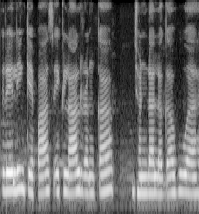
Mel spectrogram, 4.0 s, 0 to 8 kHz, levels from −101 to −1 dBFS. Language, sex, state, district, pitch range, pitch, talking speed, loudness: Hindi, female, Jharkhand, Ranchi, 200-220 Hz, 205 Hz, 165 wpm, -16 LUFS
